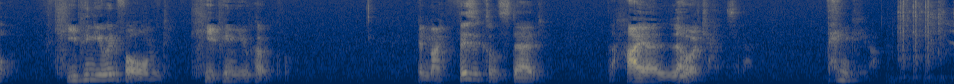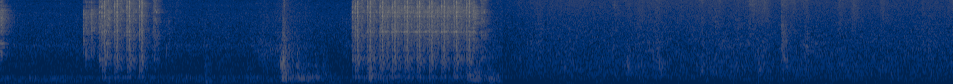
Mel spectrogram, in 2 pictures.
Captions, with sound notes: keeping you informed, keeping you hopeful. In my physical stead, the Higher Lower Chancellor. Thank you. *camera shutters and flashes*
